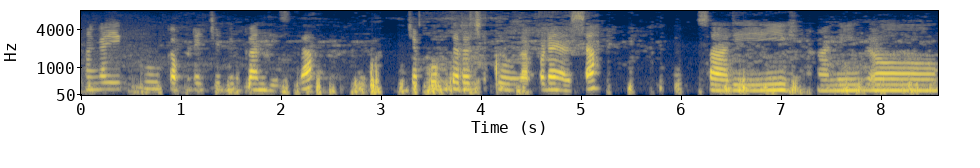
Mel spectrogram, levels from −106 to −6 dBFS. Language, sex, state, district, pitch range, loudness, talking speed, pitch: Konkani, female, Goa, North and South Goa, 195-225 Hz, -19 LUFS, 100 wpm, 200 Hz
